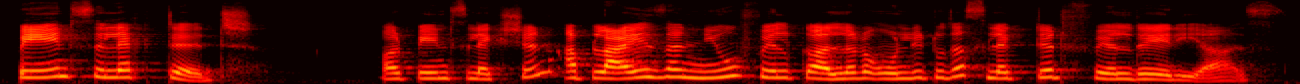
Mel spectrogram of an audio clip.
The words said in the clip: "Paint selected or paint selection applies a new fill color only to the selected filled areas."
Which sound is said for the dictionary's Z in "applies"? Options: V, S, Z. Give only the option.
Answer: Z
